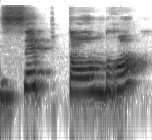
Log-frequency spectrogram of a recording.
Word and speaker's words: septembre: Mai, juin, juillet, août, septembre, três sílabas, septembre, octobre, novembre, décembre.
